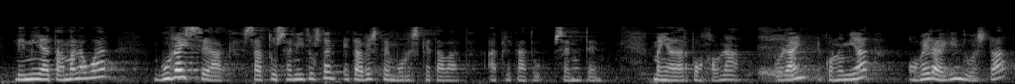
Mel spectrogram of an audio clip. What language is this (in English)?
Basque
